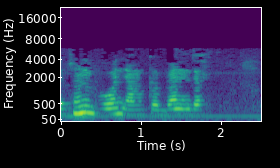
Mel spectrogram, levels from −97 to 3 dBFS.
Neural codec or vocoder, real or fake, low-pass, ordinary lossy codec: none; real; 7.2 kHz; MP3, 24 kbps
